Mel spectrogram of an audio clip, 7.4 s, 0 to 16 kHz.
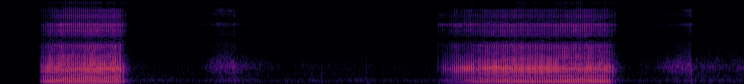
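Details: Two-year-old rescued female Boston terrier sleeping with eyes open: loud buzzing snores on each breath in, soft breaths out, about 15 breaths a minute; snoring.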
